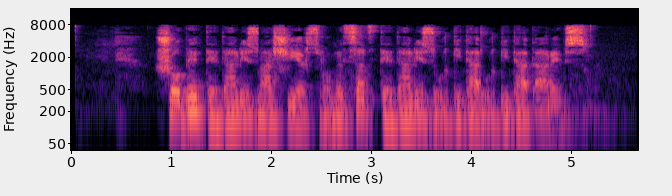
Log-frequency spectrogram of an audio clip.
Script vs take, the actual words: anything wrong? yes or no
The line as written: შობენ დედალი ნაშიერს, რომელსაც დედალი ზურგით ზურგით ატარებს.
no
